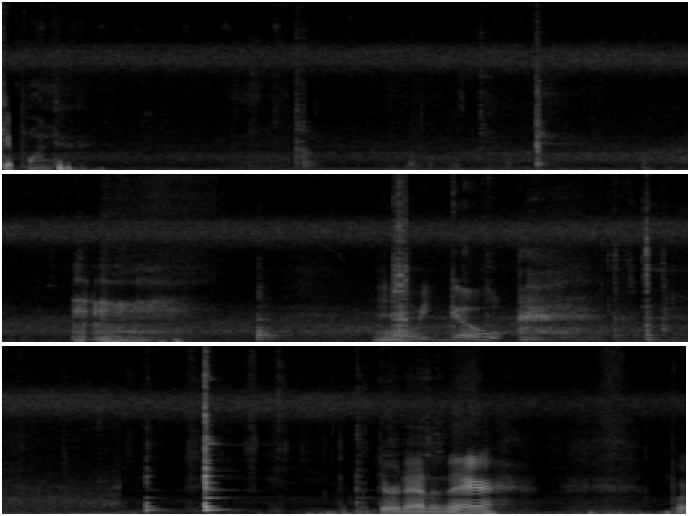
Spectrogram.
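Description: Metal poles clank and rattle together.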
